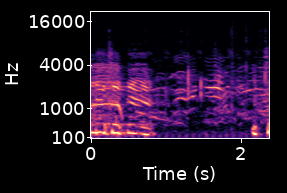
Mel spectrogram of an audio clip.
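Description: A man's voice calling out loudly in drawn-out tones for the first second, then fainter, scattered voices of onlookers.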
